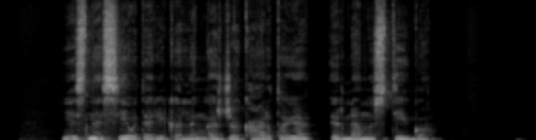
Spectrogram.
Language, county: Lithuanian, Kaunas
